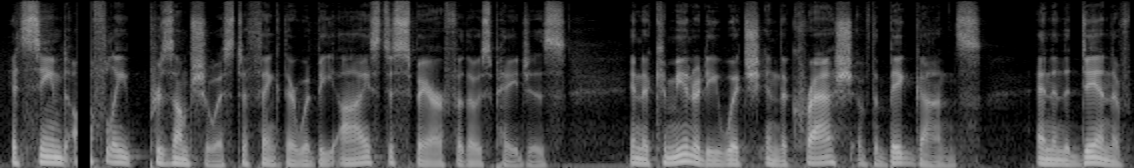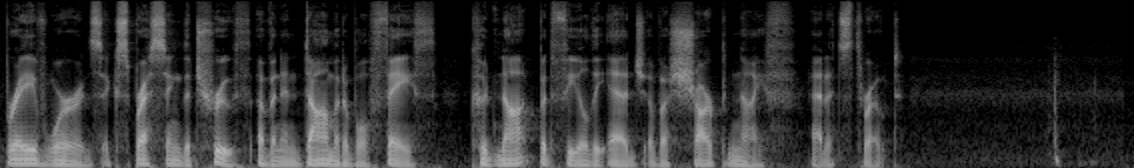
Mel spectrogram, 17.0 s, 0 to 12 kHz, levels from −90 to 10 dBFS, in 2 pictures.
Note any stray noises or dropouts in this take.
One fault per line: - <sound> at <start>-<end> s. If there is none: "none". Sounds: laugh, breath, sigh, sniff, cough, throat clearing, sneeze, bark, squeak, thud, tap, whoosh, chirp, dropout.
- dropout at 0.6-0.7 s
- sigh at 16.3-16.8 s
